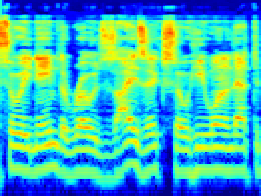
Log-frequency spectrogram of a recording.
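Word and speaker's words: Zzyzx: across this off-ramp that I pronounce it Zizix, which I think is how you pronounce it.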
